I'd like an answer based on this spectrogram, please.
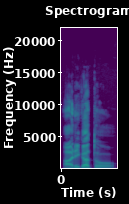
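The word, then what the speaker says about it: ありがとう: Regardez, je vais vous rejouer comment ça se prononce vraiment normalement. Arigato.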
